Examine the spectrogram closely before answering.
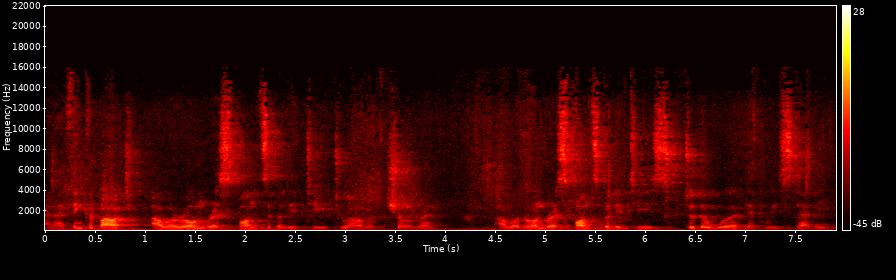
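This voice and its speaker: Very deep, low male pitch amid noticeable background noise. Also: ordinary pitch variation, moderate pace. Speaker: congregation member. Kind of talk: Bible reading and discussion.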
